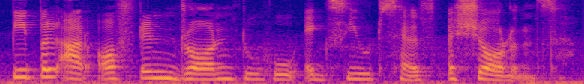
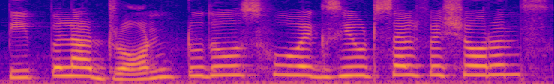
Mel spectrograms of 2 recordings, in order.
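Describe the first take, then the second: First: The voice falls at the end like a statement. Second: The voice rises at the end like a question. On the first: The speaker is sure of what they say. The speaker calls it right. "with the uh, intention of a period" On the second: The speaker sounds unsure of what they say. The speaker calls it wrong.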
